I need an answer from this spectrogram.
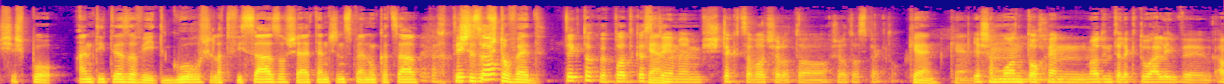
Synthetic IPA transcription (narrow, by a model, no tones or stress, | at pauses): ʃejɛʃpo̞ | ʔant̪it̪ezaveit̪ɡuʁʃelat̪fisaːzo̞ʃeat̪enʃensbenukat͡saʁaχt̪ʃezʃtoved | t̪ikt̪okvepodkasimemʃtekt͡savo̞tʃelot̪oʃelot̪ospekt̪ʁumkenkjɛʃhamont̪o̞χenmeo̞dintelekt̪ualivea̰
